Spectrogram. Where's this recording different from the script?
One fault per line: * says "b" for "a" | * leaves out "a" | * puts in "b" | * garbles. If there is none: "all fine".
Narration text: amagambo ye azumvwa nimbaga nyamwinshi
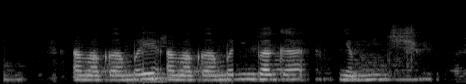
* says "amagambo" for "azumvwa"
